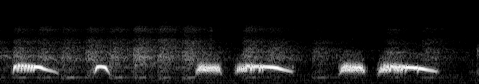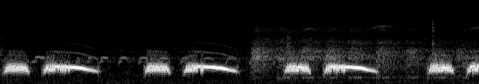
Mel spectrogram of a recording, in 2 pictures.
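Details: Decoy spotted dove of the "Giọng Đồng Còi" voice style, cooing hard to draw wild doves: a steady run of low, hollow coos, short notes paired with longer downslurred ones, almost without pause.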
